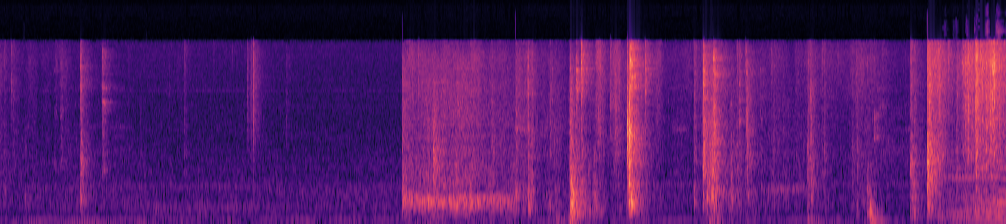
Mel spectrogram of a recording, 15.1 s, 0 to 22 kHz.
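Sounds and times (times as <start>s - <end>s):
knocks and clunks of items: 13.0s - 15.0s.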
